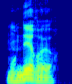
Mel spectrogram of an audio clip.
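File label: "mon erreur", French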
